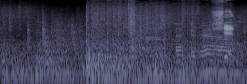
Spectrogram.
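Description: A large explosion booms.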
